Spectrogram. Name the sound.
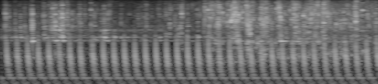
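prize wheel spinning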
